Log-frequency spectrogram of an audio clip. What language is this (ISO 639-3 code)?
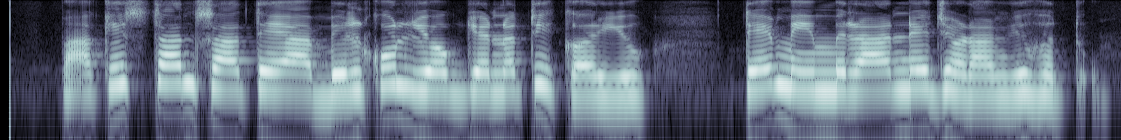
guj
